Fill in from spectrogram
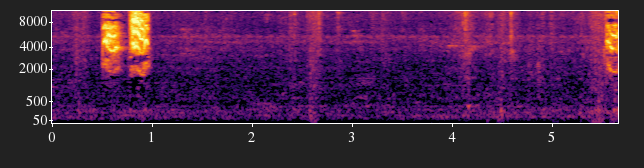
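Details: A female double-collared seedeater calls to excite males, a sound breeders play to warm up tournament singers. Two strong, high chips in quick succession, a long quiet stretch with faint chips, then one more at the end.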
